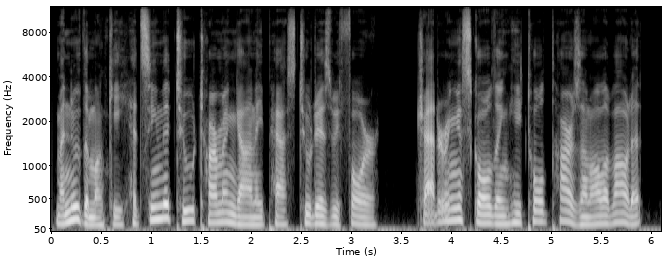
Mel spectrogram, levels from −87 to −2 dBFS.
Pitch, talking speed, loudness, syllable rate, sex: 130 Hz, 205 wpm, -19 LUFS, 6.1 syllables/s, male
